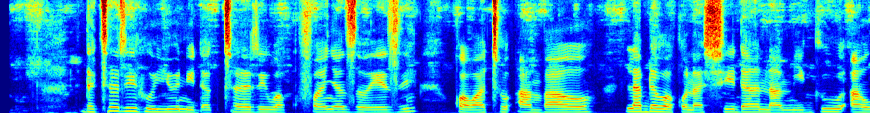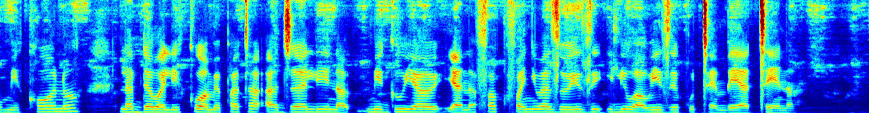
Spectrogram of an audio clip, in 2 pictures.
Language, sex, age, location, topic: Swahili, female, 25-35, Nakuru, health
